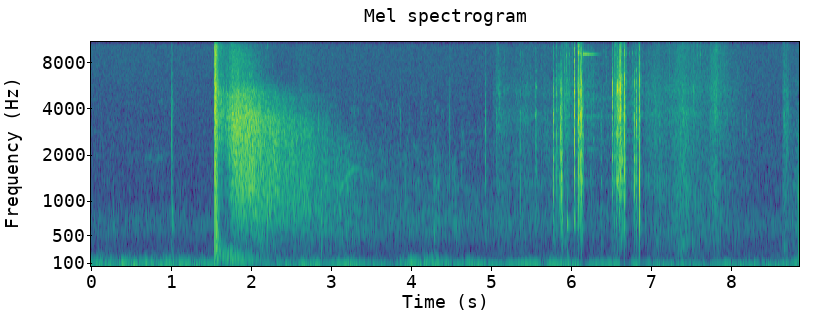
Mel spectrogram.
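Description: A single sharp rifle shot cracks loudly during a deer hunt and echoes away outdoors, followed by quieter rustling and a few clicks.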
